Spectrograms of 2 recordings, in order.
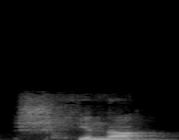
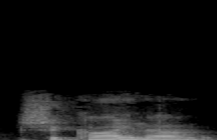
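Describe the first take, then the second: First: It is said the Hebrew way. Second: It is said the common anglicized way. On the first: The speaker calls it right. "it's Shekhinah in Hebrew" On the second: The speaker calls it wrong. "that's wrongly uh, pronounced"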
